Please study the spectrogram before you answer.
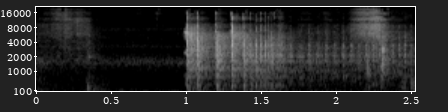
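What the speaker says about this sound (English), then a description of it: "where's my 3 rolling dice?" Three dice clatter and roll across a hard surface, a sharp burst of rapid clicks and rattles that settles into a few lighter taps, close and fairly loud against a quiet background.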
